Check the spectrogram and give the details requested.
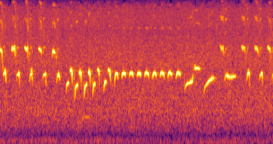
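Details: White-rumped shama song with water in the background: a fast, varied run of clear whistled notes, first high paired chirps, then a steady string of repeated even whistles, closing with rising slurred notes.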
